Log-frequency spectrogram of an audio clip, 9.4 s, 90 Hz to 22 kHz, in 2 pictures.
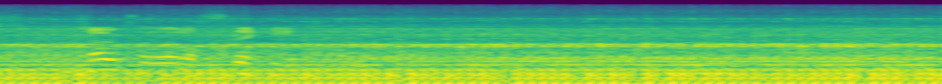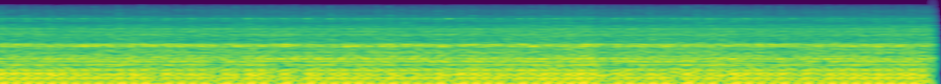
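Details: John Deere X300 mower with no spark and a suspected bad control module; a black wire was pulled to bypass it, fuel solenoid shuts it off. Steady, even single-cylinder chug at settled idle, no misses or surging: normal idle.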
